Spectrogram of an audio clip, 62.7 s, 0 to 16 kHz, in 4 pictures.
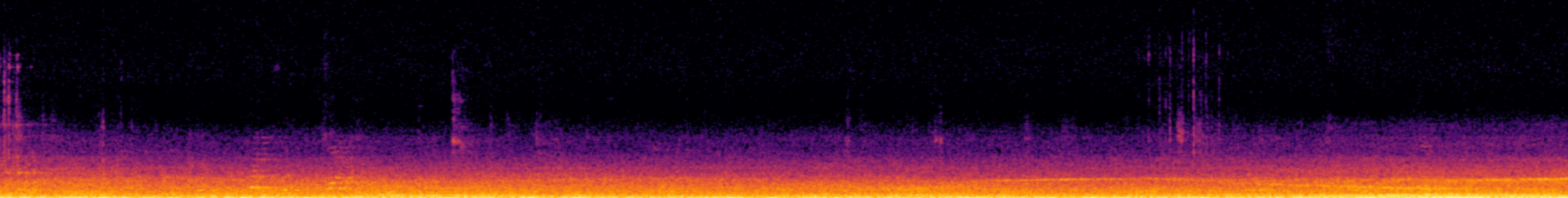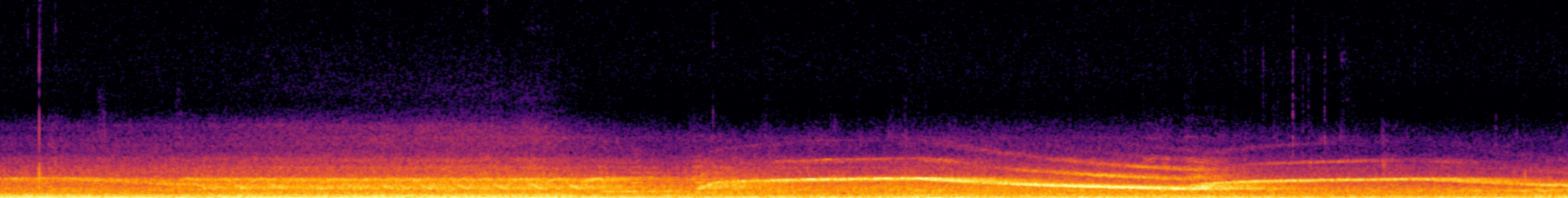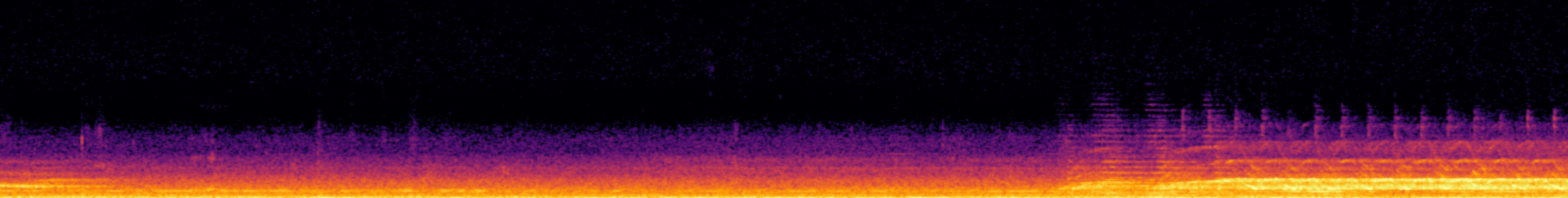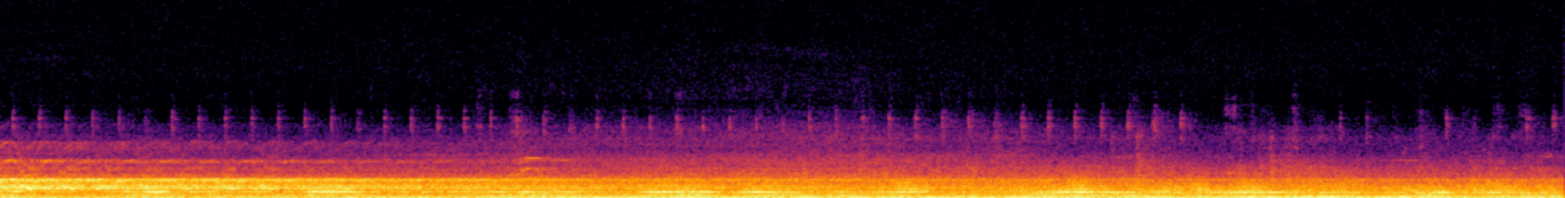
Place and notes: John Islip St, Westminster, London, UK - Street Ambience - Parade Ground, Millbank
Recording street ambience in Chelsea College of Art parade ground using ambisonic microphone by reynolds microphones
8 May 2019, 16:30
